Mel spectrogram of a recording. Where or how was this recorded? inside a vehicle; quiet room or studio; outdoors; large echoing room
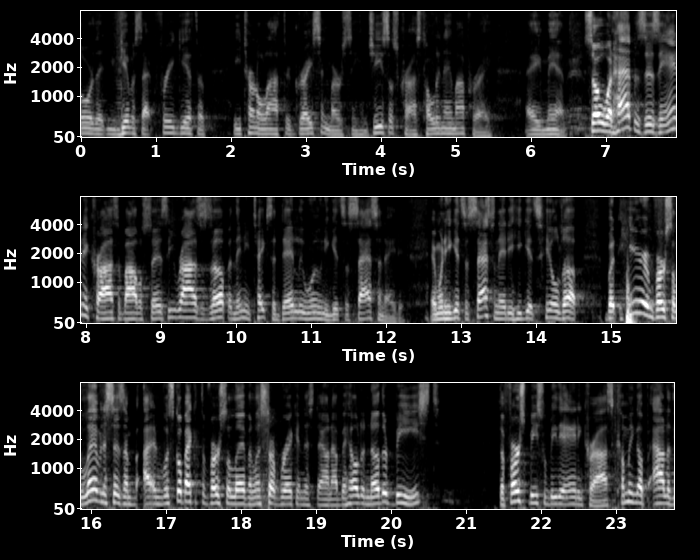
large echoing room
